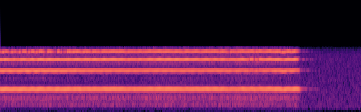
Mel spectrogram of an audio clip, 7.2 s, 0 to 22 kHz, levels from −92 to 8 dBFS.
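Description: No technical faults are audible anywhere in this music.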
